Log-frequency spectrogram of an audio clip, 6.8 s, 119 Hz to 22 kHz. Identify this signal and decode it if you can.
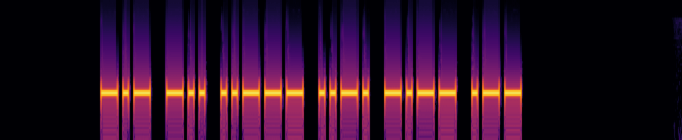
Morse code, heard as a keyed tone, about 22 wpm, 700 Hz. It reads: KD2FYW
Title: Speed Racing - USA 2x3 Call Signs 22wpm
